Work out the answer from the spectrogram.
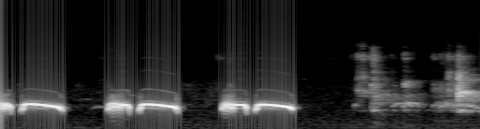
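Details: Spotted dove, male and female, cooing in a 'thúc gù' style: three two-part mellow hoots, each a short note then a longer steady one, about a second apart. Faint rustling noise follows.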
